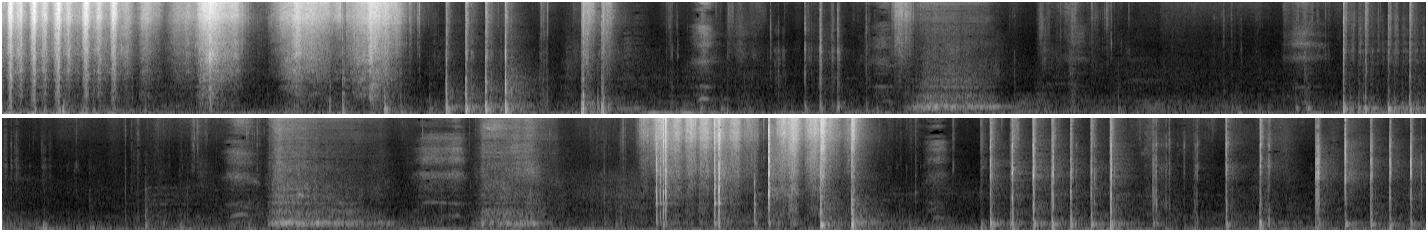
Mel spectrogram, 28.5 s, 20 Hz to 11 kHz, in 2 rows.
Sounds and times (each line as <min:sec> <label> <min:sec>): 0:00.0 Plastic bottle with rice 0:04.2
0:20.6 Plastic bottle with rice 0:22.9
